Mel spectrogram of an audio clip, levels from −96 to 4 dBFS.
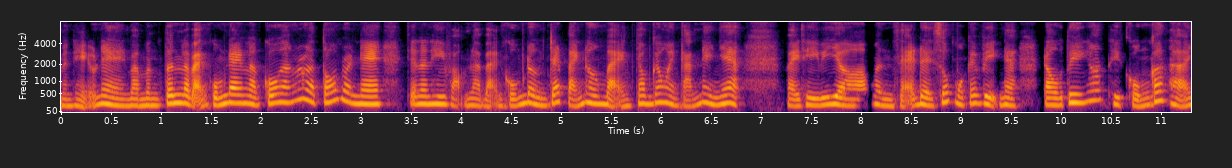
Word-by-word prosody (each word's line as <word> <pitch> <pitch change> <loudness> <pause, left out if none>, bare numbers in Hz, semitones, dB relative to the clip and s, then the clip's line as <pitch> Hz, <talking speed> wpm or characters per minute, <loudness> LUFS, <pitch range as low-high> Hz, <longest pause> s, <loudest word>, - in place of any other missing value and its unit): mình 170 -1 -4
hiểu 165 +1 -4
nè. 195 -4 +2
Và 175 - -1
mình 175 0 -1
tin 225 +5 +4
là 220 - +5
bạn - - +3
cũng 190 +3 +2
đang 235 -1 +4
là 200 -3 +1
cố 225 +1 +3
gắng 250 +1 0
rất 340 - -1
là 275 - +3
tốt 255 +6 -1
rồi 280 - +1
nè, 210 -2 +4 0.3
cho - - -2
nên 210 0 +2
hi 210 0 +3
vọng 195 -1 -6
là 175 -2 -4
bạn 160 - -5
cũng 170 +6 -2
đừng 200 -7 +1
trách 250 +4 -1
bản 205 - -1
thân 225 -3 +1
bạn 165 -4 -1
trong 220 -1 0
cái 250 +3 0
hoàn 210 -8 -1
cảnh 155 +5 -6
này 235 -2 0
nha. 210 +1 +1 0.5
Vậy 170 -2 -2
thì 180 -2 +1
bây 190 +2 +2
giờ 180 -5 +3
mình 180 -6 -3
sẽ 165 - -3
đề 190 -2 +1
xuất 255 +9 -3
một 205 - -1
cái 220 +4 -2
việc 210 -4 0
nè. 190 -1 0 0.3
Đầu 185 -1 +1
tiên 245 +3 +2
á 305 +2 -4
thì 205 - -3
cũng 170 0 -3
có 275 +7 +2
thể 195 -8 -1
205 Hz, 290 wpm, -20 LUFS, 180-235 Hz, 0.5 s, là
